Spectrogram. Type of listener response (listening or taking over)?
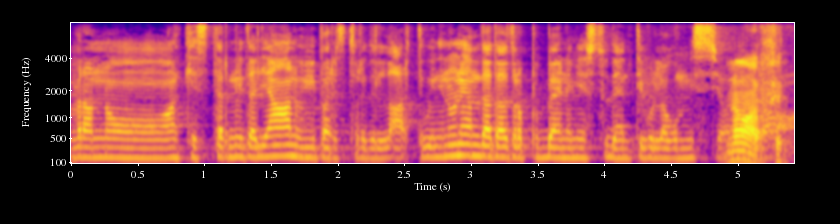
taking over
